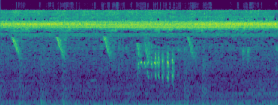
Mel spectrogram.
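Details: Yellow-vented bulbul song: a short burst of bubbly, rapidly repeated chortling notes lasting about a second, amid repeated thin descending whistles from other birds, a steady high hiss and low rumbling background noise.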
